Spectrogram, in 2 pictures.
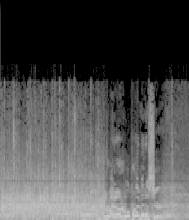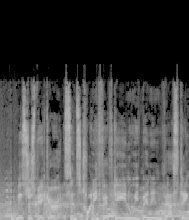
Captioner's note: applause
